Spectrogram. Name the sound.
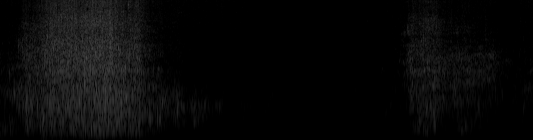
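gentle ocean waves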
